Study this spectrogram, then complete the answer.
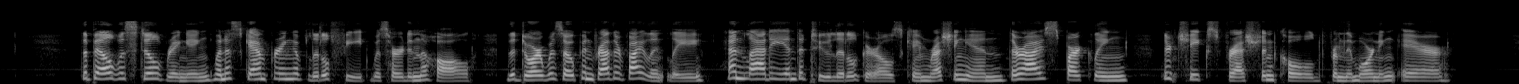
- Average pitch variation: No, wide, 6.2 semitones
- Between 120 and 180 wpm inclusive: Yes, average, 175 wpm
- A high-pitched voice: Yes, high, 200 Hz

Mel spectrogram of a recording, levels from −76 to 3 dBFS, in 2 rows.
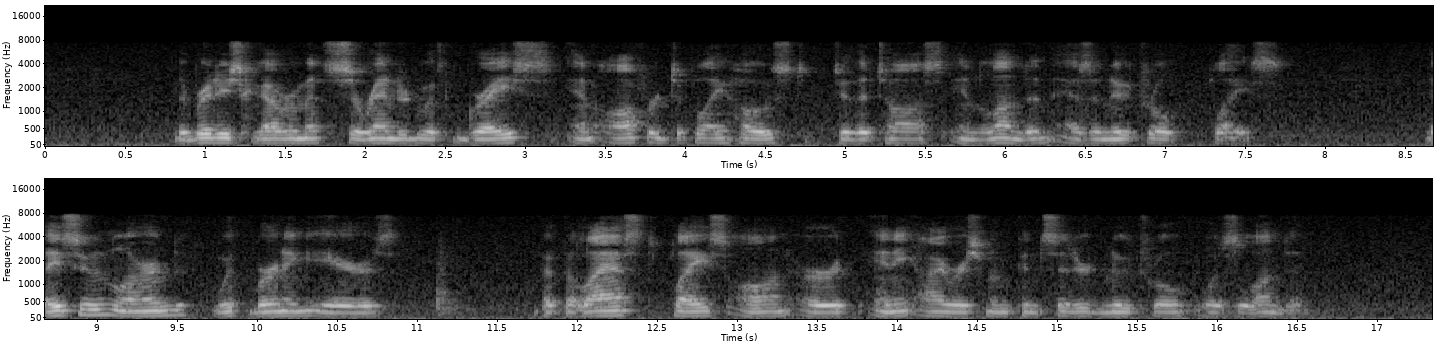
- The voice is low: Yes, low, 110 Hz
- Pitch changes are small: Yes, narrow, 2.1 semitones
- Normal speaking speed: No, slow, 130 wpm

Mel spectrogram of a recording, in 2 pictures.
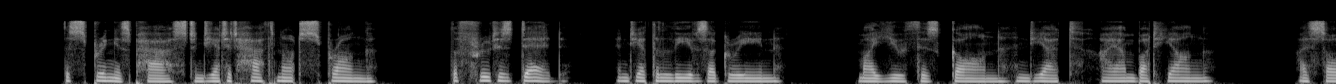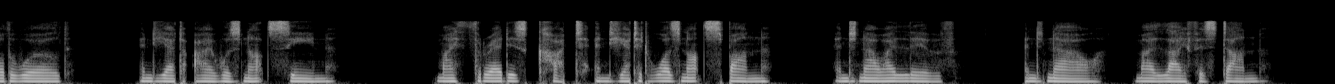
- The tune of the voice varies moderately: No, narrow, 1.5 semitones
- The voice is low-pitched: No, medium, 145 Hz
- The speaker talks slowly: Yes, slow, 125 wpm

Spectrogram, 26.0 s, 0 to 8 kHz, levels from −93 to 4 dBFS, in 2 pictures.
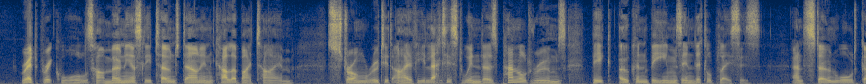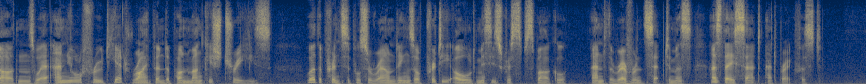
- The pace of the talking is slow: Yes, slow, 120 wpm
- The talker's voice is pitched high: No, very low, 90 Hz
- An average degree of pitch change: Yes, average, 4.3 semitones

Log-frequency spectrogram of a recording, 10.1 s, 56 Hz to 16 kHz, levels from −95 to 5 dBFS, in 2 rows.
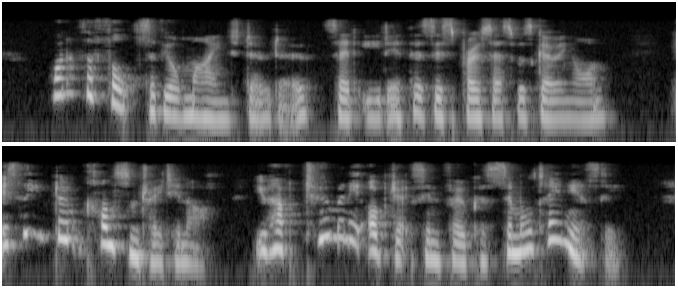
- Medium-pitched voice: Yes, medium, 170 Hz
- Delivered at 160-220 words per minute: Yes, average, 180 wpm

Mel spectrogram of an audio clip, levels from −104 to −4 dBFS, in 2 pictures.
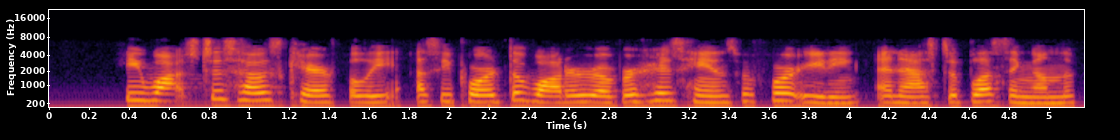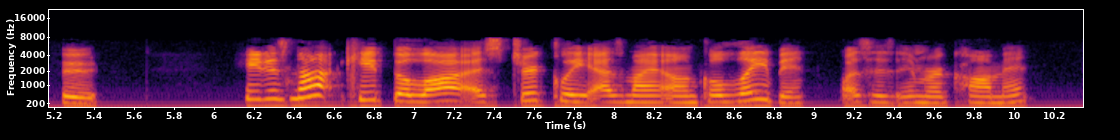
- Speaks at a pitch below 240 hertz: No, very high, 250 Hz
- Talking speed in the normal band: No, fast, 220 wpm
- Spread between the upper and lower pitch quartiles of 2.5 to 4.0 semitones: Yes, average, 3.7 semitones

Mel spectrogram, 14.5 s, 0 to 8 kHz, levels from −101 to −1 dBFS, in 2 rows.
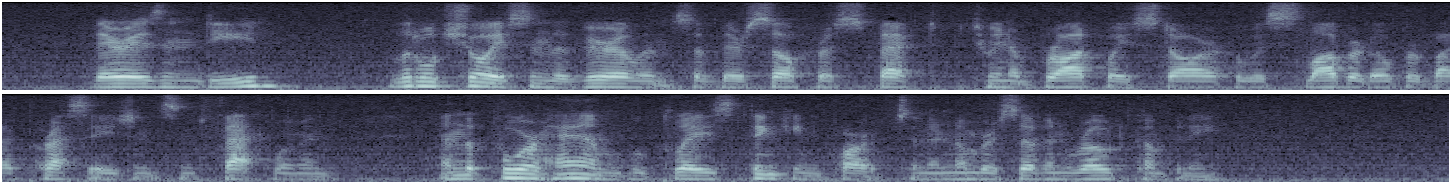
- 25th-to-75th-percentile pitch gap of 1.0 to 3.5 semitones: Yes, average, 2.7 semitones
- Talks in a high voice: No, low, 110 Hz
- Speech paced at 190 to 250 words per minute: No, average, 165 wpm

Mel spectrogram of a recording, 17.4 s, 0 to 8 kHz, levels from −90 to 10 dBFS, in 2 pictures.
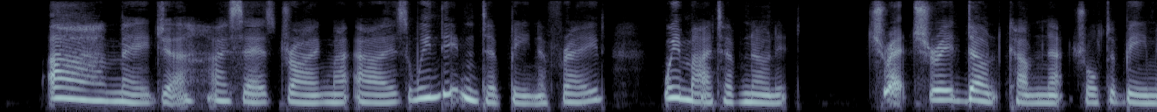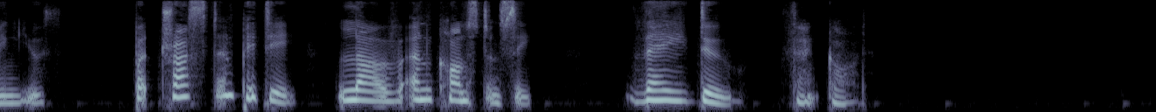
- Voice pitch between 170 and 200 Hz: Yes, high, 190 Hz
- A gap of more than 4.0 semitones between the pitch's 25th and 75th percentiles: Yes, average, 5.0 semitones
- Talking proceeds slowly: Yes, slow, 120 wpm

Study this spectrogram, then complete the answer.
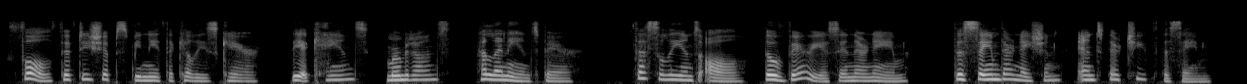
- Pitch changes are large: Yes, wide, 6.4 semitones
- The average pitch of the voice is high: Yes, high, 195 Hz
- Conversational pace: No, slow, 130 wpm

